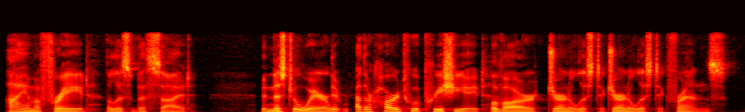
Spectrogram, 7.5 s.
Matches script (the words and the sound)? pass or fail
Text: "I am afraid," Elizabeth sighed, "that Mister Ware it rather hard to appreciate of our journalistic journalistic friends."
fail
